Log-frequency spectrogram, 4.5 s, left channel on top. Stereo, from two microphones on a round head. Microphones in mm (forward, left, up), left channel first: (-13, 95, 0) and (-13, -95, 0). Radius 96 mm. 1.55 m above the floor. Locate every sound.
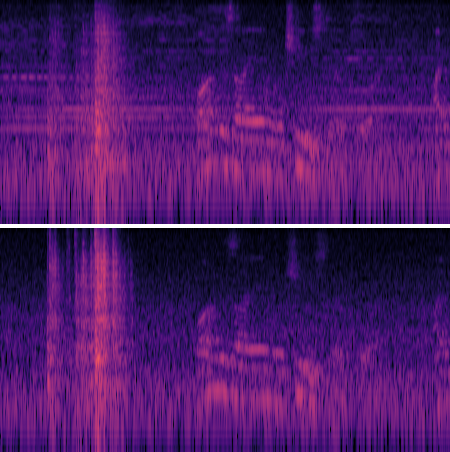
0.5 s a rattle: 70° right (ahead or behind), 1.2 m
2.0 s a man speaking: 80° left, 5.5 m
